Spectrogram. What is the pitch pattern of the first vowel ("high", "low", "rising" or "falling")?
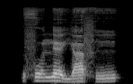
high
